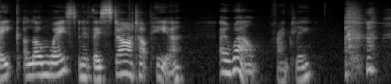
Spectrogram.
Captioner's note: laughs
